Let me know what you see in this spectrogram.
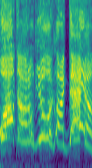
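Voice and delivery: very high, very loud top-of-lungs shriek. Recounting a scene, acting out Bill Farmer screaming at Donald: retelling Bill Farmer's scream. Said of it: "literally screaming at the top of his lungs".

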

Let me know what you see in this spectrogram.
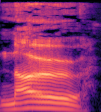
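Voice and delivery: high-pitched loud yelling.

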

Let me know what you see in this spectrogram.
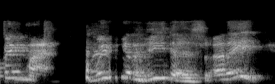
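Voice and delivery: barked sharply in a high-pitched Scottish accent.

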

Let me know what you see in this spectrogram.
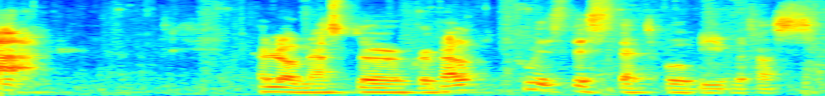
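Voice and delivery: put-on elderly butler voice. Voicing the butler who greets the players at the door: old butler voice. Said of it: "sort of a bald old butler type thing".

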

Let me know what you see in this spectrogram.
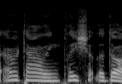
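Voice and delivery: play-acted gentle prim tone. Contrasting how one speaks on the podcast, mock gentle tone. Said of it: "that's not how gently, gently I speak".

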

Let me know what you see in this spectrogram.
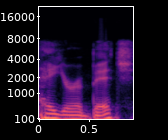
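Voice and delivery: ordinary talk, nothing marked

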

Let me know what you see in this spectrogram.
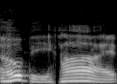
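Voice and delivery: attempted sultry character voice that falls a bit short. Trying a better catchphrase after rating an impression: Austin Powers voice. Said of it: "I can't do, like, his, like, sultry".

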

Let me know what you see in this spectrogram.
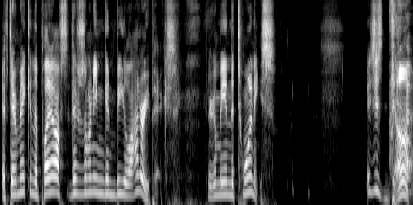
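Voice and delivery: very high yelling. Ranting to another speaker about a basketball trade: yelling. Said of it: "What are you yelling at me?".

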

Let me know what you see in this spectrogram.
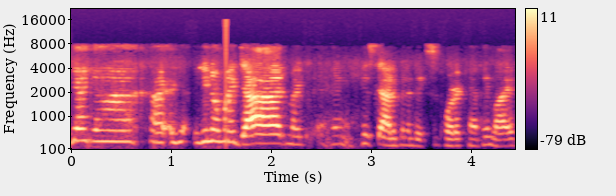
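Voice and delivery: normal talking voice

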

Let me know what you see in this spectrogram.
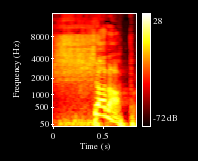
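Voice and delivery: very high-pitched, exasperated, fed-up outburst. Describing an episode, imitating Sasuke yelling. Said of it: "just yells".

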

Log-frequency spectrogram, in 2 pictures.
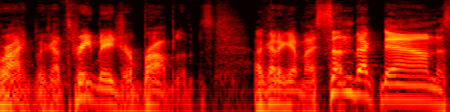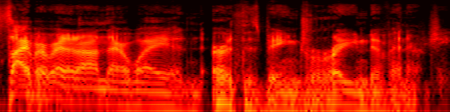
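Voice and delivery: put-on crusty, salty, weathered old voice with whiskey-salt rasp. Recapping an episode, voicing the character's lines: Cutler voice. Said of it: "I don't know why I'm doing his voice".

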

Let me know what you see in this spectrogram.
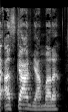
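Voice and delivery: put-on strong Cumbrian accent. Speaker mimicking how a woman talks to her: strong Cumbrian accent. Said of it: "I go super Cumbrian".

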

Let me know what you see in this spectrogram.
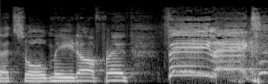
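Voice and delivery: high-pitched shouting. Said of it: "I just shout".

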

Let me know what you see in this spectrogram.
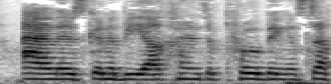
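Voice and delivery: ordinary talk, nothing marked

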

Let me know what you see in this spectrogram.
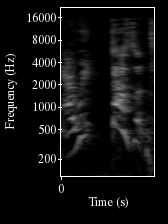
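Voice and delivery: re-enacted yell. Recounting a reader's comment on her accent, speaker retells shouting at her computer. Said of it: "I'm shouting at my computer going".

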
